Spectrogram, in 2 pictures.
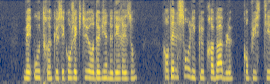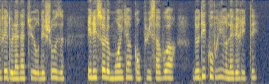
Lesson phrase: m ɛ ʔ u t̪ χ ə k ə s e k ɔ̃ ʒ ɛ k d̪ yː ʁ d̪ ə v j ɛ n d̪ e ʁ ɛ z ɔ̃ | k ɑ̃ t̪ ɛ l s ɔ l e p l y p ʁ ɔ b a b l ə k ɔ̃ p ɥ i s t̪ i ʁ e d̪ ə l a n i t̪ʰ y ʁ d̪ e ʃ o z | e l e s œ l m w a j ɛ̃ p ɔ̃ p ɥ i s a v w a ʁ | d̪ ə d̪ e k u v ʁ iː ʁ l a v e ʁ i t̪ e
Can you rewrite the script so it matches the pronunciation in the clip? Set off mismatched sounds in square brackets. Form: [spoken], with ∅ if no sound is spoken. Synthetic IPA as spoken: m ɛ ʔ u t̪ χ ə k ə s e k ɔ̃ ʒ ɛ k [t̪] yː ʁ d̪ ə v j ɛ n d̪ e ʁ ɛ z ɔ̃ | k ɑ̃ t̪ ɛ l s [ɔ̃] l e p l y p [χ] ɔ b a b l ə k ɔ̃ p ɥ i s t̪ i ʁ e d̪ ə l a n [a] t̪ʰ y ʁ d̪ e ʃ o z | e l e s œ l m w a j ɛ̃ [k] ɔ̃ p ɥ i s a v w a ʁ | d̪ ə d̪ e k u v ʁ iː ʁ l a v e ʁ i t̪ e

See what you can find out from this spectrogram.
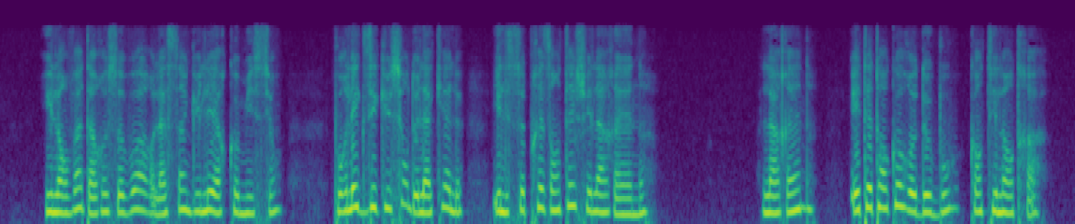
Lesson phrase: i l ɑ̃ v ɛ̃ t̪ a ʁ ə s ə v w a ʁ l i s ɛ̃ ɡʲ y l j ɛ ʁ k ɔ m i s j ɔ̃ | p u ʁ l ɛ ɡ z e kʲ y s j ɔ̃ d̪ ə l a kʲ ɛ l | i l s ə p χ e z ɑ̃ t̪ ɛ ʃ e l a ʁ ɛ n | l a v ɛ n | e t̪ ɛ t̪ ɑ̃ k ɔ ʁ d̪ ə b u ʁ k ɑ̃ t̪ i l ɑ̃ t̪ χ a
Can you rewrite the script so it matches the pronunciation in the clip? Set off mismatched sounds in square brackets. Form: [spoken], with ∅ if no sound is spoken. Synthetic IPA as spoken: i l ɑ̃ v ɛ̃ t̪ a ʁ ə s ə v w a ʁ l [a] s ɛ̃ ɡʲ y l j ɛ ʁ k ɔ m i s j ɔ̃ | p u ʁ l ɛ ɡ z e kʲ y s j ɔ̃ d̪ ə l a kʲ ɛ l | i l s ə p χ e z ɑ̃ t̪ ɛ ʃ e l a ʁ ɛ n | l a [ʁ] ɛ n | e t̪ ɛ t̪ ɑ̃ k ɔ ʁ d̪ ə b u [∅] k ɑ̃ t̪ i l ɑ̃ t̪ χ a

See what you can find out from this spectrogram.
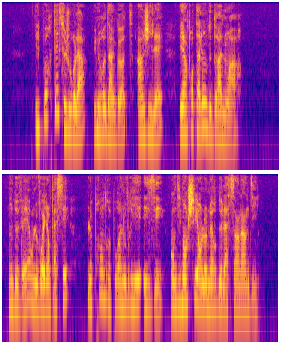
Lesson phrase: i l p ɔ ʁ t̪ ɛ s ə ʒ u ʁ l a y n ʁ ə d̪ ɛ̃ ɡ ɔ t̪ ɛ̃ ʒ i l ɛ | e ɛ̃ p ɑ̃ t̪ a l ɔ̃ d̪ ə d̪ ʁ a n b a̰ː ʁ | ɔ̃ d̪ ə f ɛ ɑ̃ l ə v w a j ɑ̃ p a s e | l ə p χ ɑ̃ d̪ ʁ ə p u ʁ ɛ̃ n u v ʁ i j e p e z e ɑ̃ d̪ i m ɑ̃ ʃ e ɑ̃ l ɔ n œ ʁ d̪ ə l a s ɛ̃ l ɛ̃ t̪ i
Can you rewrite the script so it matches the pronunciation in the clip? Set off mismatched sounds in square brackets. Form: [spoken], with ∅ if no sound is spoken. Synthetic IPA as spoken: i l p ɔ ʁ t̪ ɛ s ə ʒ u ʁ l a y n ʁ ə d̪ ɛ̃ ɡ ɔ t̪ ɛ̃ ʒ i l ɛ | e ɛ̃ p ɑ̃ t̪ a l ɔ̃ d̪ ə d̪ ʁ a n [w] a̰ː ʁ | ɔ̃ d̪ ə [v] ɛ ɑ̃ l ə v w a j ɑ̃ p a s e | l ə p χ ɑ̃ d̪ ʁ ə p u ʁ ɛ̃ n u v ʁ i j e [ʔ] e z e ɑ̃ d̪ i m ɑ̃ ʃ e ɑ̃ l ɔ n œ ʁ d̪ ə l a s ɛ̃ l ɛ̃ [d̪] i

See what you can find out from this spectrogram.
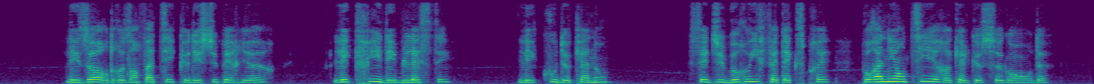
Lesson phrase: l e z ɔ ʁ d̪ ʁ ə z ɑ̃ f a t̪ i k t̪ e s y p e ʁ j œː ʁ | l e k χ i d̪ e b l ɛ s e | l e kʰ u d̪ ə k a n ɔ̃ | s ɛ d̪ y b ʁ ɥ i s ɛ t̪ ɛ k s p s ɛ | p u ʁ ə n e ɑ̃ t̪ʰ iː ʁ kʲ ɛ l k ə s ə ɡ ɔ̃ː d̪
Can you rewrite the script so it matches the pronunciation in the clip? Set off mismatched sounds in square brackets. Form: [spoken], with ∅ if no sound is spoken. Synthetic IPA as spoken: l e z ɔ ʁ d̪ ʁ ə z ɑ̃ f a t̪ i k [d̪] e s y p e ʁ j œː ʁ | l e k χ i d̪ e b l ɛ s e | l e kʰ u d̪ ə k a n ɔ̃ | s ɛ d̪ y b ʁ ɥ i [f] ɛ t̪ ɛ k s p [χ] ɛ | p u ʁ [a] n e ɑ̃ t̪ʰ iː ʁ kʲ ɛ l k ə s ə ɡ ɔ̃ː d̪

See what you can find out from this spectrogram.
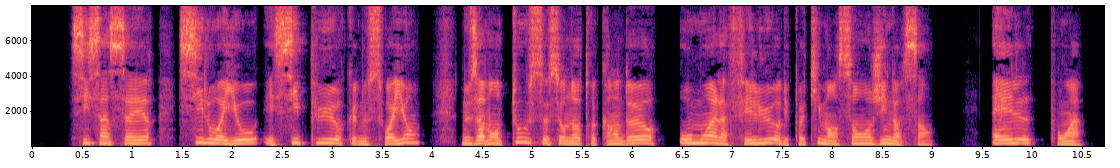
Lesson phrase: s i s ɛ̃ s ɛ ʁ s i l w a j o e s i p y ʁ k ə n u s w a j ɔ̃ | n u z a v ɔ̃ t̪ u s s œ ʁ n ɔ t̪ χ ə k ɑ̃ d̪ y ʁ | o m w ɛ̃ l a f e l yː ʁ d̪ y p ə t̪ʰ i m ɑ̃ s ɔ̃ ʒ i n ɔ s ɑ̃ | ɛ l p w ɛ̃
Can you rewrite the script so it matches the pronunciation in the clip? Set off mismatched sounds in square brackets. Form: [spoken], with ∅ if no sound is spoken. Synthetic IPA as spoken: s i s ɛ̃ s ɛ ʁ s i l w a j o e s i p y ʁ k ə n u s w a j ɔ̃ | n u z a v ɔ̃ t̪ u s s [y] ʁ n ɔ t̪ χ ə k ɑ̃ d̪ [œ] ʁ | o m w ɛ̃ l a f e l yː ʁ d̪ y p ə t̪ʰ i m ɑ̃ s ɔ̃ ʒ i n ɔ s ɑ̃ | ɛ l p w ɛ̃

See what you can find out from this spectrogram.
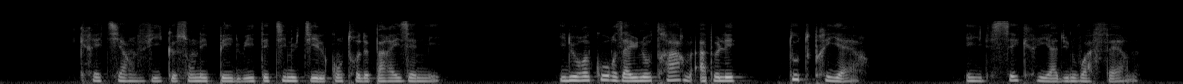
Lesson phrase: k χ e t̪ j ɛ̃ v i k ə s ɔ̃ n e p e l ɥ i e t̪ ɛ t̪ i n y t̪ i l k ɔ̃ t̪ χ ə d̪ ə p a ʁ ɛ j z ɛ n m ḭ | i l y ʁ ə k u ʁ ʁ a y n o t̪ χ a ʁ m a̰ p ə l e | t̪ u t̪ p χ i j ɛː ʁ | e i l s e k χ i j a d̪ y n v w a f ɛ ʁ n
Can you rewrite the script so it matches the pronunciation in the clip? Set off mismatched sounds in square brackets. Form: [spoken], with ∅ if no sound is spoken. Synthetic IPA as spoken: k χ e t̪ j ɛ̃ v i k ə s ɔ̃ n e p e l ɥ i e t̪ ɛ t̪ i n y t̪ i l k ɔ̃ t̪ χ ə d̪ ə p a ʁ ɛ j z ɛ n m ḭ | i l y ʁ ə k u ʁ [z] a y n o t̪ χ a ʁ m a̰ p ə l e | t̪ u t̪ p χ i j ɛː ʁ | e i l s e k χ i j a d̪ y n v w a f ɛ ʁ [m]

